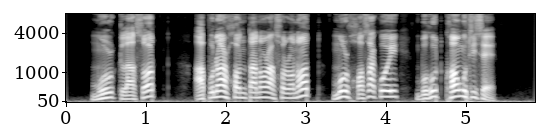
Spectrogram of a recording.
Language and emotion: Assamese, angry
